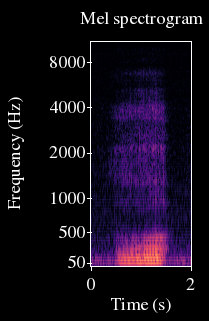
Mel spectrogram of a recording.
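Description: One loud, low, rattling breath lasting about a second; a single snore.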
